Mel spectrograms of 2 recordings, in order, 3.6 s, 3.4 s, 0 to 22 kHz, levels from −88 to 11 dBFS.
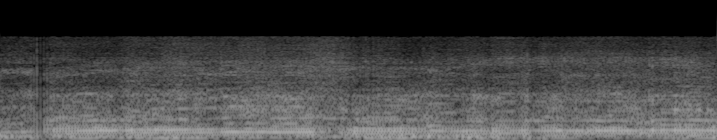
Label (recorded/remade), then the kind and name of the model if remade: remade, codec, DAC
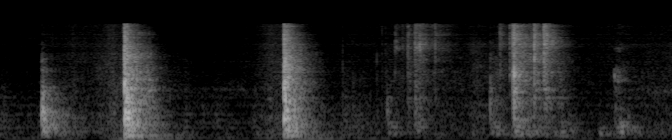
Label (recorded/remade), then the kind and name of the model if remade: remade, codec, DAC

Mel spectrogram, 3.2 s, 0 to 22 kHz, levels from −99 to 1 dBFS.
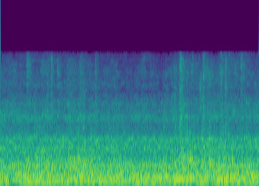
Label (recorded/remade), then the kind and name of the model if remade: remade, codec, HILCodec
